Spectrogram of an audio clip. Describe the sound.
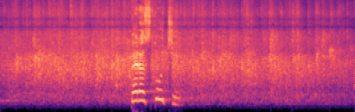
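Steady applause from a crowd welcoming first-time visitors fills the whole clip, a dense crackling wash of many hands clapping, with a man's voice briefly speaking over it partway through.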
